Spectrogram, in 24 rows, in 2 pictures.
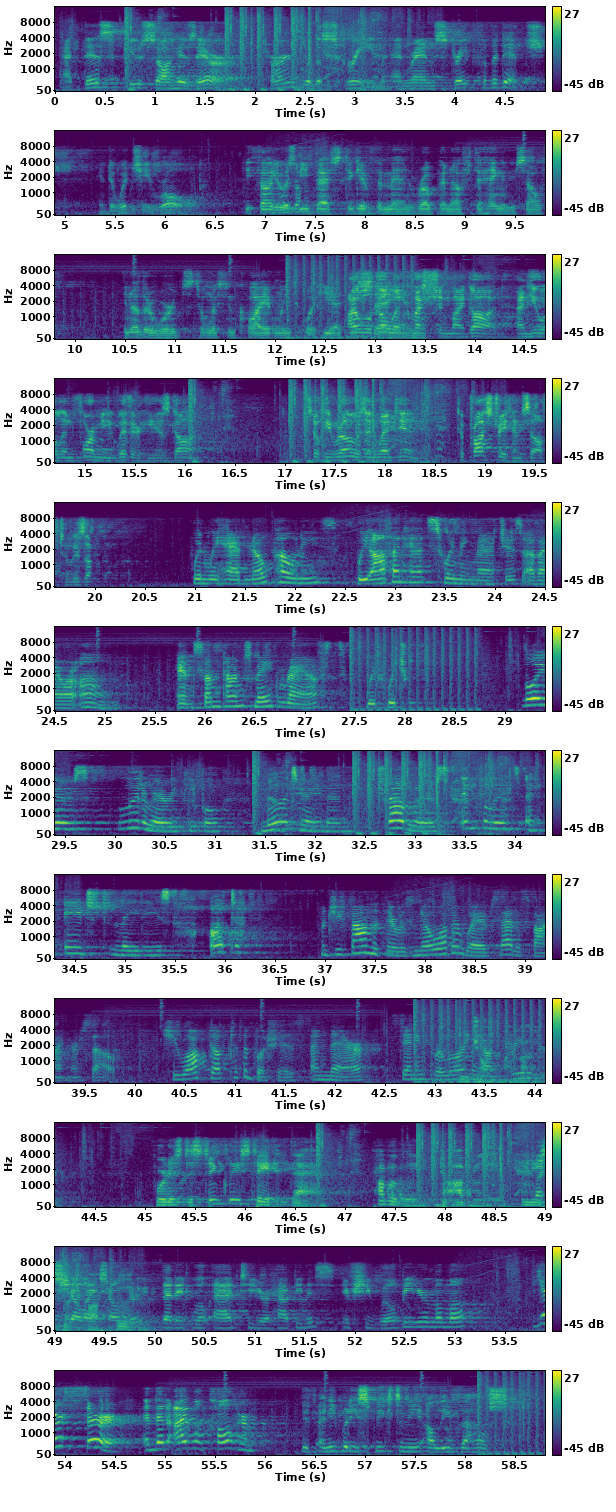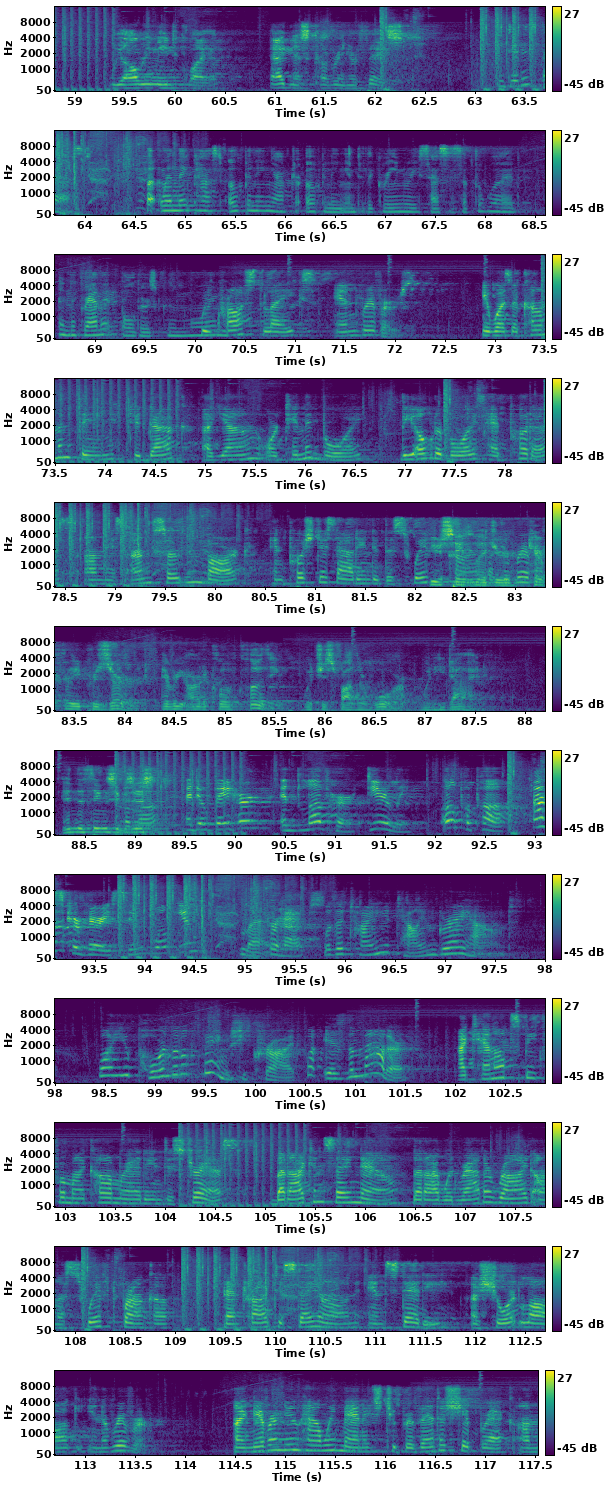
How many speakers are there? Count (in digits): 10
